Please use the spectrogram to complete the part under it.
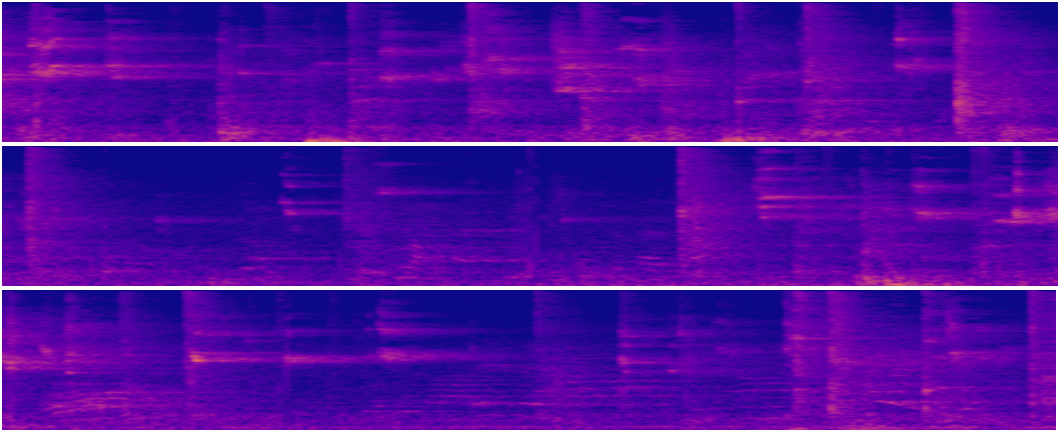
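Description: Shuttlecocks are struck sharply by rackets again and again in a large echoing hall.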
